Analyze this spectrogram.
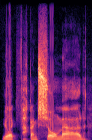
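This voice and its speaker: A man's voice: medium pitch, steady tone, a little slow, warm tone. A man in his thirties co-hosting a podcast, talking frankly and casually, joking and thinking aloud with restarts. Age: 30s. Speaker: podcast co-host. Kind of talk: casual chat.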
